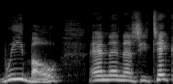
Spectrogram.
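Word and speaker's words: Wibaux: Mid60s in the valley near 70 at the Montana border including Glendive and Ybox. Otherwise pronounced Weibo.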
